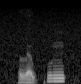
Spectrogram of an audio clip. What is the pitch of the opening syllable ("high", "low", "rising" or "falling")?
low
